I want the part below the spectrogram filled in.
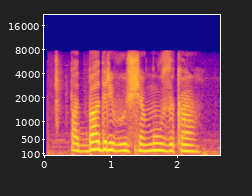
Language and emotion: Russian, angry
